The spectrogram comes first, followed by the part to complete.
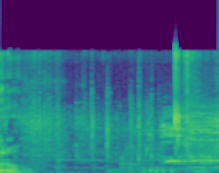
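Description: Pigeons cooing faintly in a loft, then a distant rooster begins a long, steady, high crow about one and a half seconds in.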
